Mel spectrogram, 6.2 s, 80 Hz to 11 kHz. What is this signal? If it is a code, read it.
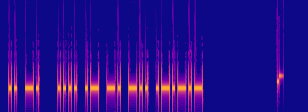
Morse code, heard as a keyed tone, about 22 wpm, 700 Hz. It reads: IN HAND.
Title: Sentences from Top 1200 Words 22wpm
